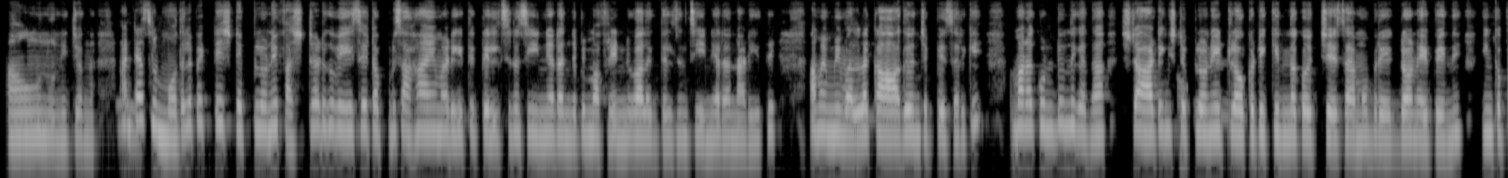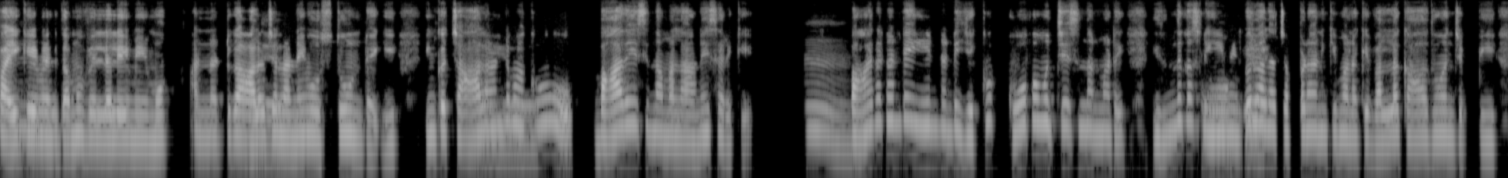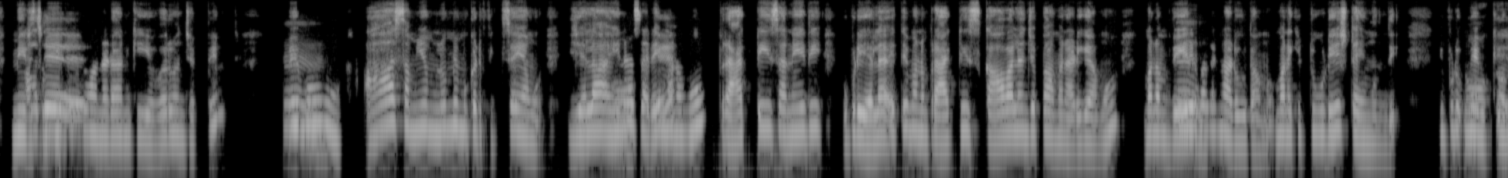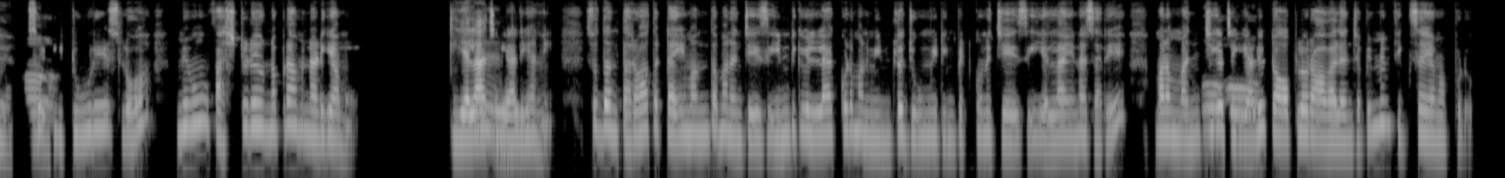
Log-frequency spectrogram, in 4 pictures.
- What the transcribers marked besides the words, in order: in English: "స్టెప్‌లోనే ఫస్ట్"; in English: "సీనియర్"; in English: "ఫ్రెండ్"; in English: "సీనియర్"; in English: "స్టార్టింగ్ స్టెప్‌లోనే"; in English: "బ్రేక్ డౌన్"; tapping; in English: "ఫిక్స్"; in English: "ప్రాక్టీస్"; in English: "ప్రాక్టీస్"; in English: "టూ డేస్"; in English: "సో"; in English: "టూ డేస్‌లో"; in English: "ఫస్ట్ డే"; in English: "సో"; in English: "జూమ్ మీటింగ్"; in English: "టాప్‌లో"; in English: "ఫిక్స్"
- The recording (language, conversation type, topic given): Telugu, podcast, ప్రాక్టీస్‌లో మీరు ఎదుర్కొన్న అతిపెద్ద ఆటంకం ఏమిటి, దాన్ని మీరు ఎలా దాటేశారు?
